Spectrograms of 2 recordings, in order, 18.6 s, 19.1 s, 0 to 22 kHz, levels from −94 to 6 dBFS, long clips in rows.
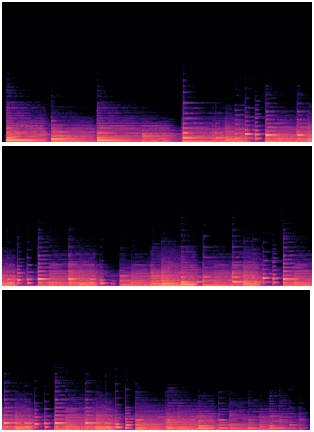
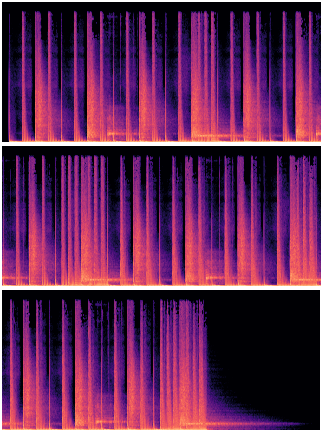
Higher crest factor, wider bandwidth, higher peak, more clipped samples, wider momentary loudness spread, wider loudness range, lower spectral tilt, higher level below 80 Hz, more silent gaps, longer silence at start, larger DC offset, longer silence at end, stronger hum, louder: first, 18 dB vs 10 dB; second, 6.6 kHz vs 20 kHz; second, -6 dBFS vs 0 dBFS; neither; first, 10 LU vs 4 LU; about the same, 2 LU vs 1 LU; first, -9 dB/octave vs -4.5 dB/octave; second, -44 dBFS vs -12 dBFS; neither; about the same, 0.05 s vs 0.15 s; neither; second, 0.1 s vs 1.85 s; neither; second, -24 LUFS vs -14 LUFS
